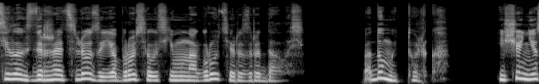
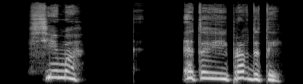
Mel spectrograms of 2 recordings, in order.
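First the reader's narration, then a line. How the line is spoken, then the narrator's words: Choked, hoarse disbelieving wheeze. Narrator (Russian): От неожиданности он подавился и проглотил гулкой с надрывом, а потом неверяще просипел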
